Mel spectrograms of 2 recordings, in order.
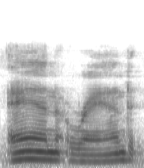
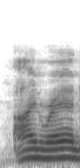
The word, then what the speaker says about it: Ayn Rand: many people mispronounce as an Rand it's it's not pronounced an it's pronounced a and rhymes with mine it's easy way to remember it uh Ein Rand is important for a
